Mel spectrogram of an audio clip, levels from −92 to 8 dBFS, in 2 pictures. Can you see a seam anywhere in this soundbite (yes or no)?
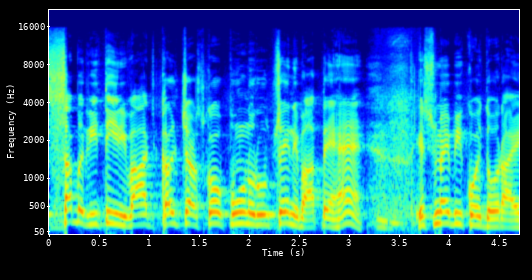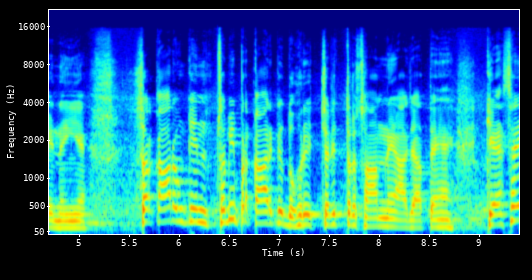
no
